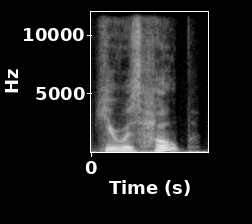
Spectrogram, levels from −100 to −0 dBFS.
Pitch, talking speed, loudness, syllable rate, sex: 160 Hz, 205 wpm, -17 LUFS, 5.2 syllables/s, male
